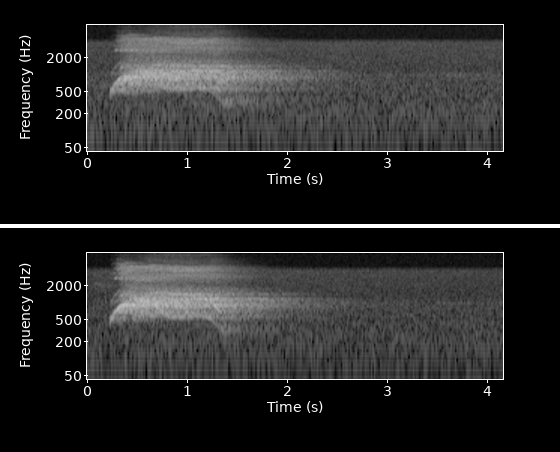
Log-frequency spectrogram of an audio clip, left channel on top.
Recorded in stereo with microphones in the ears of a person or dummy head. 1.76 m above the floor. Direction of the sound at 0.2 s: 25° right (ahead or behind).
